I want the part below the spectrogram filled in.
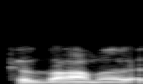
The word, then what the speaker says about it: Kazama: You can follow me at Instagram and Twitter at the Chris Kazama.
